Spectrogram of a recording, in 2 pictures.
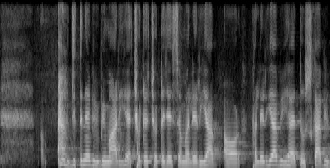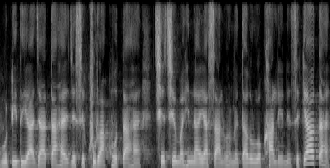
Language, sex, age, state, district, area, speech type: Hindi, female, 30-45, Bihar, Samastipur, rural, spontaneous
